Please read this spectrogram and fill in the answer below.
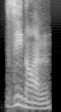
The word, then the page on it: xenon: Indian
